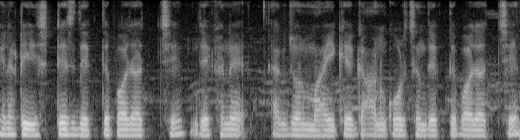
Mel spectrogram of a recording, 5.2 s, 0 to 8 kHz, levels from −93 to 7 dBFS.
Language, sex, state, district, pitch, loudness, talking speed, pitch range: Bengali, male, West Bengal, Paschim Medinipur, 115 Hz, -18 LUFS, 185 wpm, 115-120 Hz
